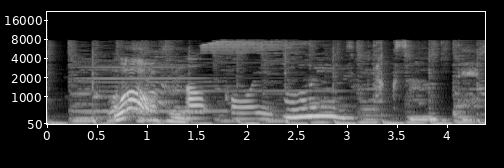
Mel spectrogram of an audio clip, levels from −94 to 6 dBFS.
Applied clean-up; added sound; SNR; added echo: classical method log-MMSE.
